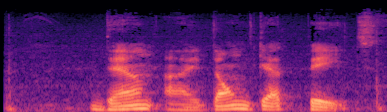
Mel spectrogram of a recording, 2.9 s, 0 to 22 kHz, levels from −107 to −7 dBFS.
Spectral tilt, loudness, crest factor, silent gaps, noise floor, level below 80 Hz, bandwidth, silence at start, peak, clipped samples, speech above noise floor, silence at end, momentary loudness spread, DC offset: -7 dB/octave; -29 LUFS; 18 dB; none; -57 dBFS; -58 dBFS; 13 kHz; 0.05 s; -12 dBFS; under 0.1%; 28 dB; 0.05 s; 13 LU; under 0.1%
